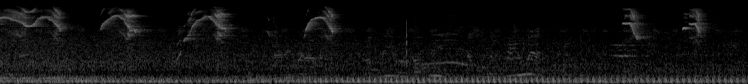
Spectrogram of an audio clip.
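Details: Temple monkey Jovie, Cambodia, calling its mother for milk: four loud, arched, piercing squeals about one per second, a quiet gap with soft low chatter, then two short shrill cries near the end.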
